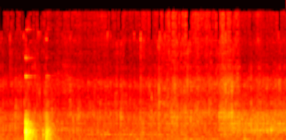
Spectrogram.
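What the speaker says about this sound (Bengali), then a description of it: "এবার ভালো করে মিশিয়ে নিচ্ছি।" A spoon stirs vegetarian dalia pulao with fried nuts in a hot pan, making a soft continuous sizzle with a couple of sharp scraping clinks near the start, close and with no talking.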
